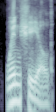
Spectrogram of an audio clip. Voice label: "windshield", American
